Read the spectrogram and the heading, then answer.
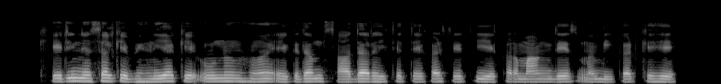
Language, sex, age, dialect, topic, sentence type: Chhattisgarhi, male, 18-24, Western/Budati/Khatahi, agriculture, statement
